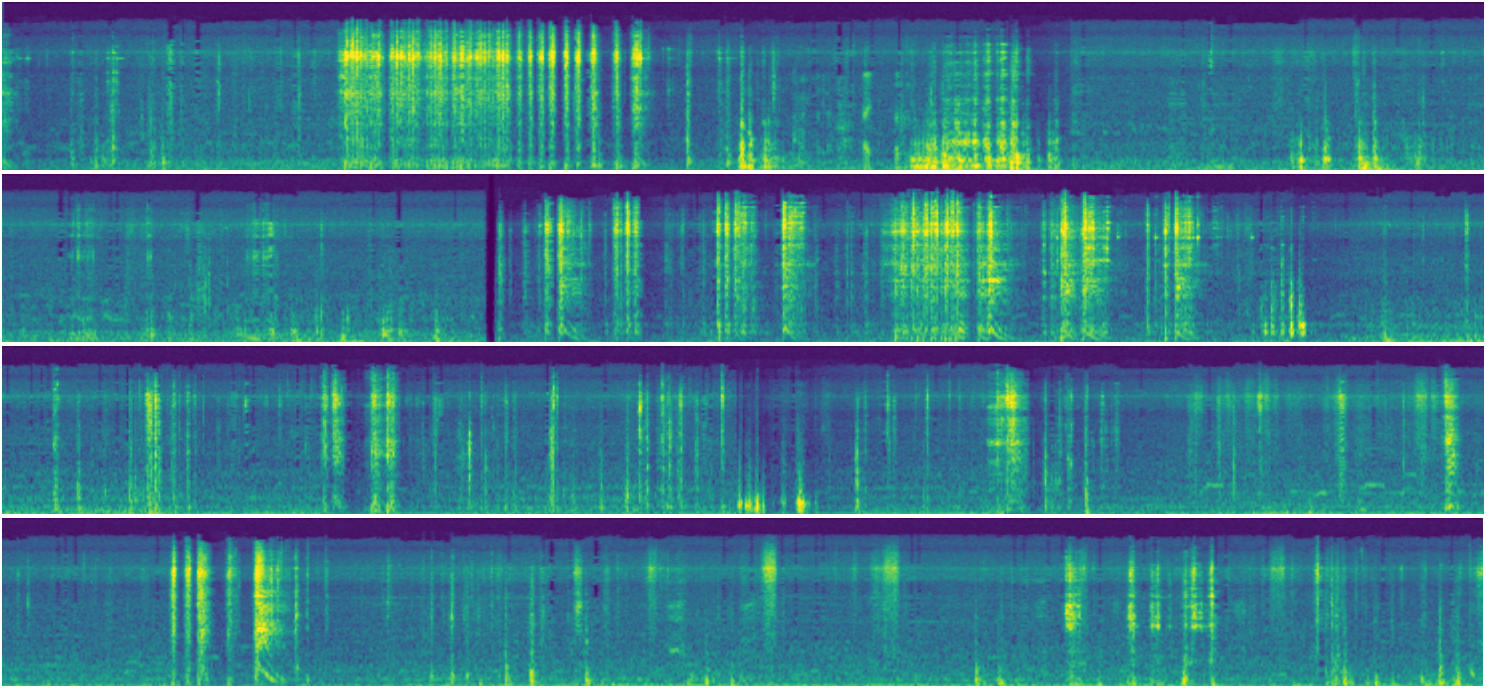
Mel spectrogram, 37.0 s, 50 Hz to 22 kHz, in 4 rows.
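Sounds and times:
metal tools clinking and rattling: 0:12.4 - 0:17.4.

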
